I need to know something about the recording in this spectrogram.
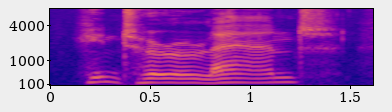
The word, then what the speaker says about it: Hinterland: game made by hinterland or pronounce it more like an English word hinterland entertainment productions I don't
